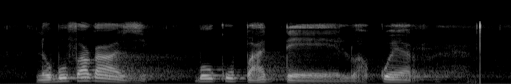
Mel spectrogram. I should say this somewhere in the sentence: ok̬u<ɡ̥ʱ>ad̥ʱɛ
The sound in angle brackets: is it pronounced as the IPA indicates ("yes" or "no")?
no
